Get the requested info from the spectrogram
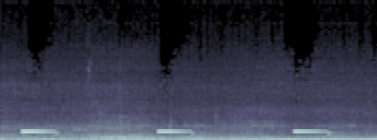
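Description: Level-crossing warning signal sounding a two-note electronic tone, a held high note dropping to a slightly lower one, repeating about every two seconds. Under it, a low hum and rumble grow from about halfway through as an electric LEW mining locomotive's coal train approaches.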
